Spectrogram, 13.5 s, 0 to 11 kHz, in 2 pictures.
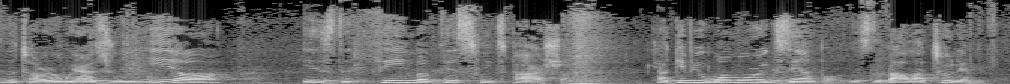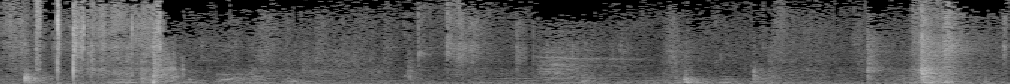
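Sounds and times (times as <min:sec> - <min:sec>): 
speech: 0:00.0 - 0:07.0
door opening and closing with clunks and rattles: 0:12.6 - 0:13.4.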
